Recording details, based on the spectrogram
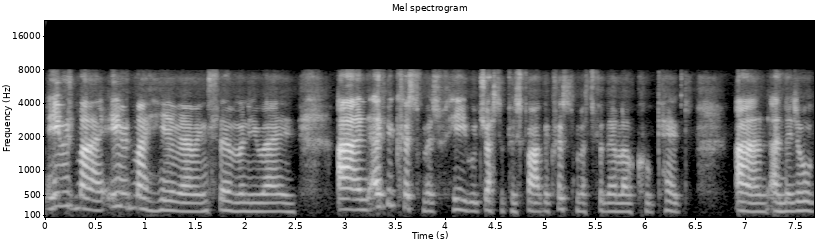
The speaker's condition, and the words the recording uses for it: Deafness. I've not quite got that full moment, if that makes sense.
